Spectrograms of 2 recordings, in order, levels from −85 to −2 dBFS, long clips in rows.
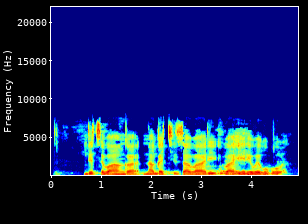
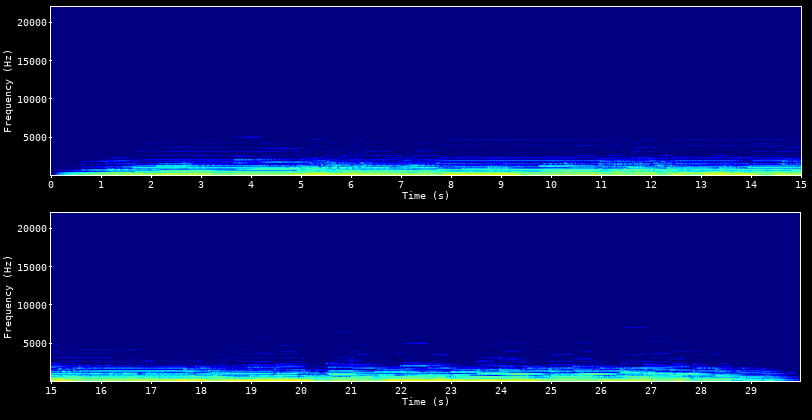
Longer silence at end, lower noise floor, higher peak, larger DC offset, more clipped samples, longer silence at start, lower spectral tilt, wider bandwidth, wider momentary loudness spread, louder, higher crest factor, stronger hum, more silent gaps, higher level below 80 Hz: about the same, 0.25 s vs 0.35 s; second, -56 dBFS vs -63 dBFS; first, -2 dBFS vs -26 dBFS; neither; neither; about the same, 0.1 s vs 0.2 s; second, -4 dB/octave vs -11.5 dB/octave; first, 7.6 kHz vs 5.2 kHz; about the same, 6 LU vs 8 LU; first, -16 LUFS vs -40 LUFS; about the same, 14 dB vs 14 dB; neither; neither; about the same, -50 dBFS vs -52 dBFS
